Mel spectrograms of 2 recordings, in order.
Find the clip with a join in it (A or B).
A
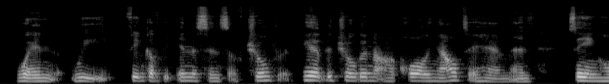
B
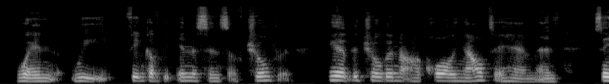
A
